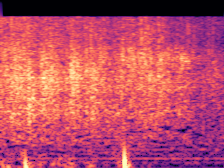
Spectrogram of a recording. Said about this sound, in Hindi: एक तालियां सबके लिए जोरदार।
